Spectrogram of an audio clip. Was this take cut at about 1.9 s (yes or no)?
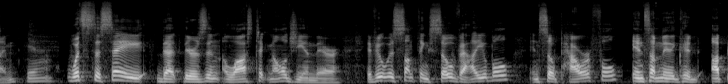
no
